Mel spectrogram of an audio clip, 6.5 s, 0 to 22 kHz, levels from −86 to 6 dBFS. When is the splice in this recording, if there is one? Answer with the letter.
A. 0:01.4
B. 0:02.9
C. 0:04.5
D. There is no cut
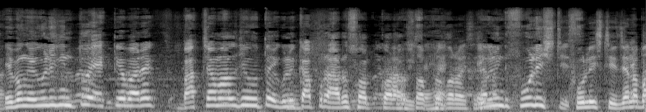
D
